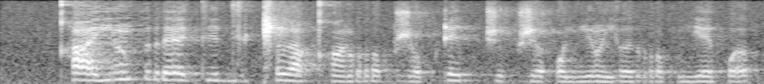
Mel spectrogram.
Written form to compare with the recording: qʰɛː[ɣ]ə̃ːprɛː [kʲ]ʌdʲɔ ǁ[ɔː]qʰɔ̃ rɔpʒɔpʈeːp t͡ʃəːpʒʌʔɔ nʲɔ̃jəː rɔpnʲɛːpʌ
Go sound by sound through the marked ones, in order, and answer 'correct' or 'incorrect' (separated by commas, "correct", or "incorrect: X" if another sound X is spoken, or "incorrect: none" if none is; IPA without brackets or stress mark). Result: incorrect: j, incorrect: tʲ, incorrect: əː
